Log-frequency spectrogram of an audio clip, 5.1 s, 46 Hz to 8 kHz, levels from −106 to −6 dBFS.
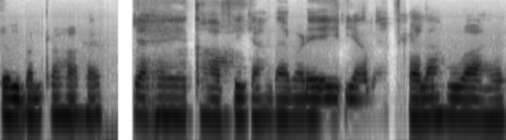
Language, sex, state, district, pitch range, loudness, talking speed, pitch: Hindi, male, Bihar, Katihar, 105-110 Hz, -17 LUFS, 120 wpm, 110 Hz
